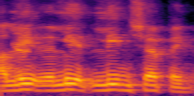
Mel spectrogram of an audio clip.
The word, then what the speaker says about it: Linköping: So, you decided in 2012 to go to Lincoln Ping FC. Again, I probably said the name very badly. Is it all right? Okay. Lin Sheping. That's that's the Swedish pronunciation.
